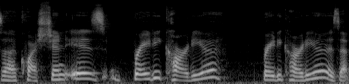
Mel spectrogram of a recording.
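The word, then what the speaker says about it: bradycardia: Vera McLoud has a question is Brady cardia Brady cardia is that how you say it yes is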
